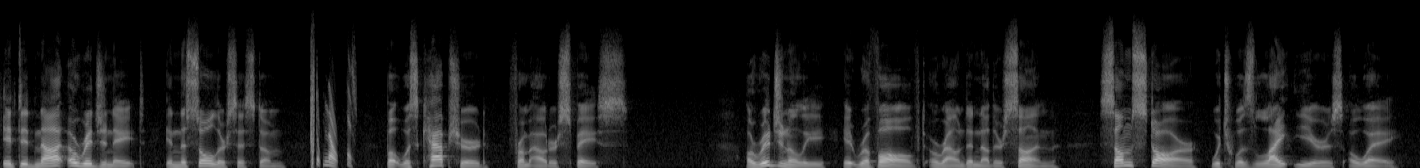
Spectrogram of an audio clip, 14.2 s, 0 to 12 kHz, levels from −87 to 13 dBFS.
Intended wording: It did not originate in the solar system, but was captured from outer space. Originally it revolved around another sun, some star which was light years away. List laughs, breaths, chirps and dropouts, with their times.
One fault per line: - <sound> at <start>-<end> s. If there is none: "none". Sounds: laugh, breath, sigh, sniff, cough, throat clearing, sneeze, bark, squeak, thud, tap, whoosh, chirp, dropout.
- chirp at 3.1-3.6 s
